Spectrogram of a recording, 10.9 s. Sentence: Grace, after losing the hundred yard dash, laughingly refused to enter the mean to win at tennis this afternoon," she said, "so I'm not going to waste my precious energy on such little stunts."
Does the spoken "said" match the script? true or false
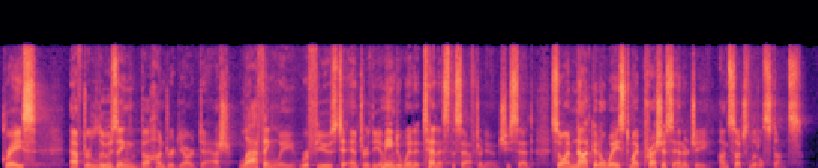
true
